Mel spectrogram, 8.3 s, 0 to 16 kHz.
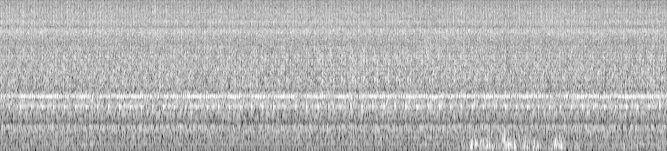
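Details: Chevrolet Onix 1.4, 2014-15, petrol, cold idle: light, fast, even ticking, not loud, over a steady idle for about 10 minutes after a cold start. Present since new and worsening. Owner suspects a tappet knock, not injectors; dealers call it characteristic. Unconfirmed.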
